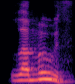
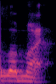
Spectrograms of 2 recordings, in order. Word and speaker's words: Lamott: I always, it looks to me like Lamuth, but if it's Lamott, I'll call you Lamott.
